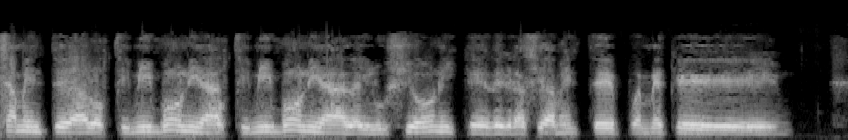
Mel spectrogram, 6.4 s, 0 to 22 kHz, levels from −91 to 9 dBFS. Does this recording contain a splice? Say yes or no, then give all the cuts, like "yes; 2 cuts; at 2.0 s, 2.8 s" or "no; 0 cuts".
yes; 2 cuts; at 1.6 s, 5.0 s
